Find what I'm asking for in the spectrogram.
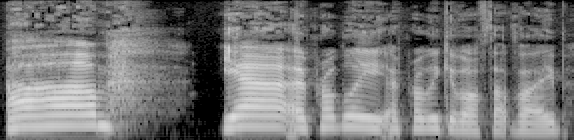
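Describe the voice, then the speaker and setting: A woman's voice: on the high side, moderate pace, fairly bright tone, no echo, clean studio sound. A woman co-hosting a podcast in casual chat, chatty with many fillers and frequent laughter. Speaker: podcast co-host. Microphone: headphones, studio mic.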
